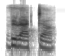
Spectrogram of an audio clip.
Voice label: "varactor", Indian

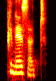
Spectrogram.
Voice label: "Knesset", Indian

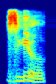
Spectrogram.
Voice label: "zeal", Indian

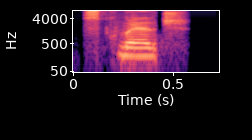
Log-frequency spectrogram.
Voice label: "squelch", Indian

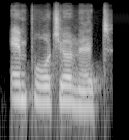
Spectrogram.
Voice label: "importunate", Indian

